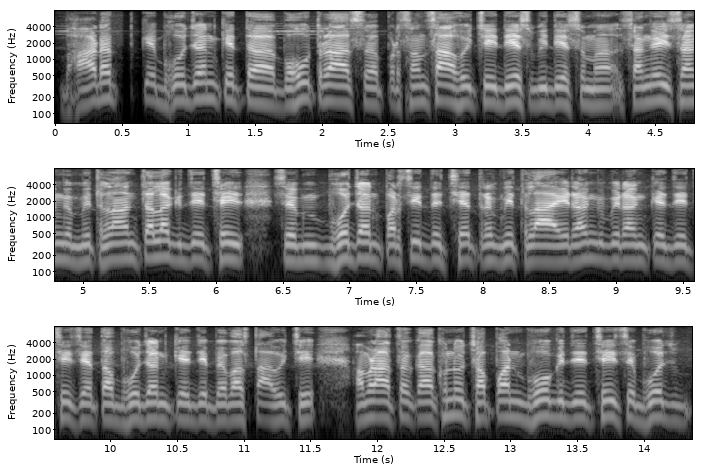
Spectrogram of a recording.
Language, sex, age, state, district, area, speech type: Maithili, male, 18-30, Bihar, Madhubani, rural, spontaneous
